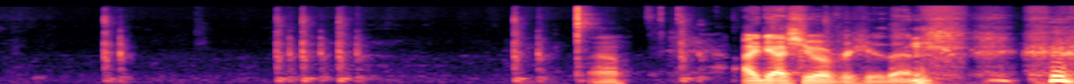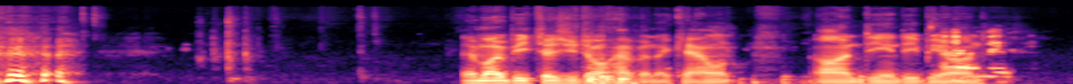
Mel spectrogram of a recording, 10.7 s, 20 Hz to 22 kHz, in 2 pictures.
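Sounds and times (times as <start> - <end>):
typing on a computer keyboard: 0.5 - 0.7, 1.4 - 1.9, 2.6 - 4.2, 5.7 - 6.8
speech: 3.0 - 5.8, 7.7 - 10.6
laughter: 4.6 - 5.8.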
